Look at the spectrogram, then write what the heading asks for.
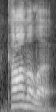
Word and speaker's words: Kamala: the basis respect of saying her name correctly comma easy it's easy say it right thank you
